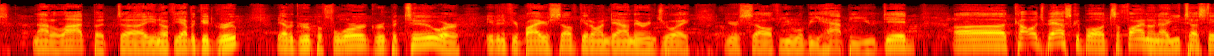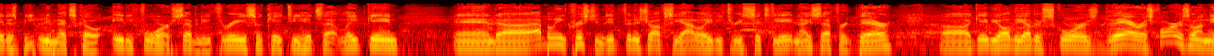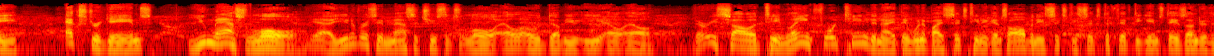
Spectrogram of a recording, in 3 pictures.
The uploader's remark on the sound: "Live" from #PSBRlaw Studios in Las Vegas it's #HumpDayHappiness at Steiner's Pub with SportsXradio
